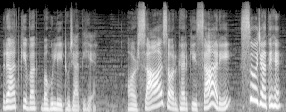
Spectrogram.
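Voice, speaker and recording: A woman narrating an animated family story in a plain, matter-of-fact way. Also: mid-range voice, slow pace, soft background music.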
